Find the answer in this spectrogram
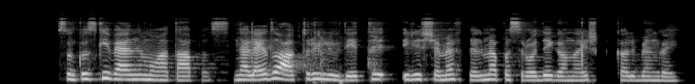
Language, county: Lithuanian, Marijampolė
